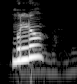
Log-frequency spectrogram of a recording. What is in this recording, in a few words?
"mwluñ", Apatani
